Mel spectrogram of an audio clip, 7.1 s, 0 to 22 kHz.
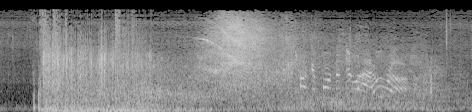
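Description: JDAM airstrike explosions in Battlefield Bad Company 2 hit a tunnel. A sudden loud boom is followed by a heavy rolling rumble and crackling debris with whistling, fading tails, alone without speech.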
